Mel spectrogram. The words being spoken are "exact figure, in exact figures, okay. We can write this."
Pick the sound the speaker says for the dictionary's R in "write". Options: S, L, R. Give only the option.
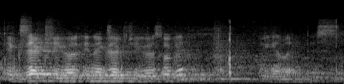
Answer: L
